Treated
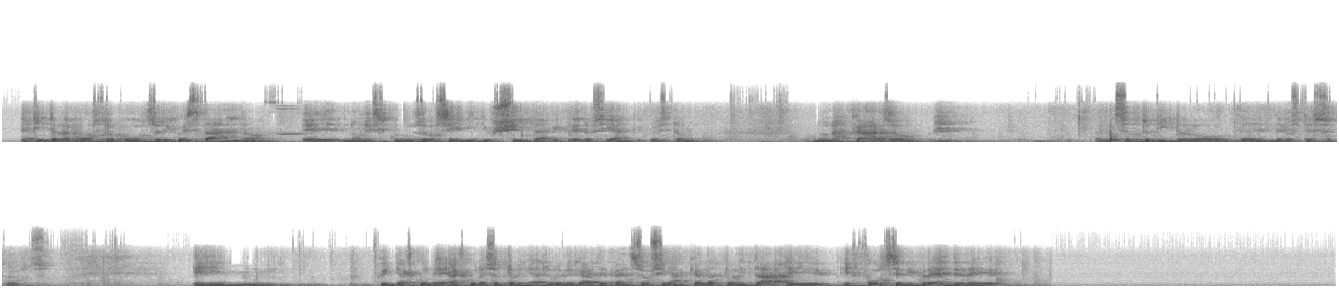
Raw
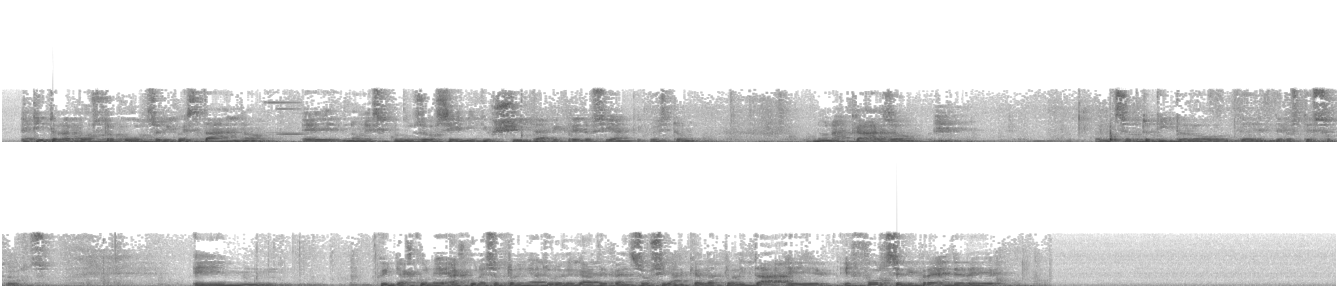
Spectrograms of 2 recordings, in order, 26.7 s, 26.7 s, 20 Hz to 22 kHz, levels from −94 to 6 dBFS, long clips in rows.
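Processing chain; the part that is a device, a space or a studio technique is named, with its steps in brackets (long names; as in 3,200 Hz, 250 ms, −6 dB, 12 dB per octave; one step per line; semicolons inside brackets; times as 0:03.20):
Bluetooth headset (high-pass filter 140 Hz 12 dB per octave; downsampling to 16,000 Hz; SBC 64 kbit/s 44,100 Hz)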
